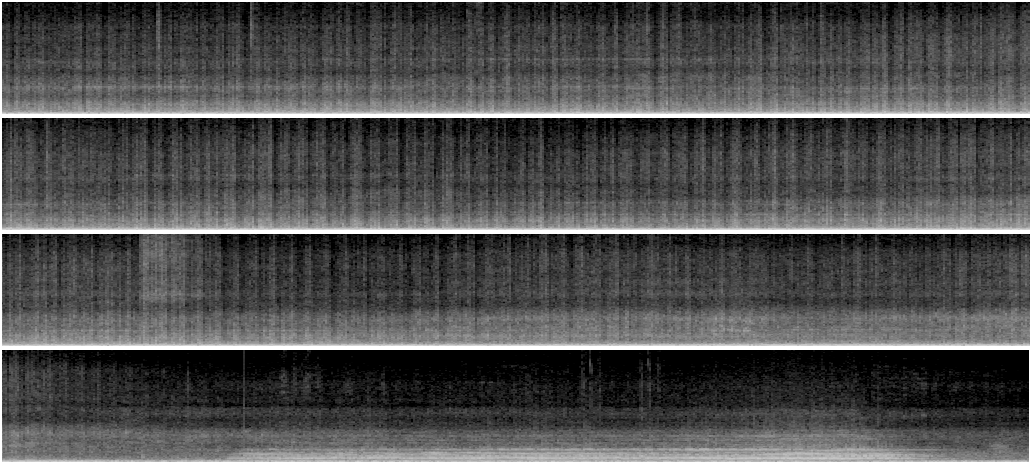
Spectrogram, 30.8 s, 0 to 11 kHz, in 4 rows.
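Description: Freight train cars rolling past close by, a loud steady rumble. About 24 seconds in the rumble falls away, and a diesel locomotive's air horn sounds one long chord of several notes for about five seconds near the end.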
